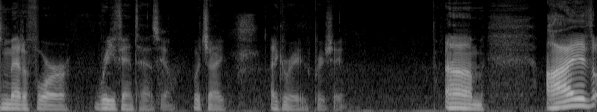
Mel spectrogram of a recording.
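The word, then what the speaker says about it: Metaphor: ReFantazio: The game did pronounce its title, so I can say it is Metaphor Fantazio, which I greatly appreciate.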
